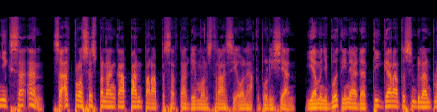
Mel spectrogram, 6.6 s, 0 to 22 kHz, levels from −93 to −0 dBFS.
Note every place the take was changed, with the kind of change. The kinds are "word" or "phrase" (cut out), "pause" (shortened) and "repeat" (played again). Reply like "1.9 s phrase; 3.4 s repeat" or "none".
3.8 s word; 5.1 s word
